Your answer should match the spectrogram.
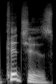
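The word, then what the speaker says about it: Kitces: How do you pronounce this gentleman's name again? Kitches. Michael Kitches.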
